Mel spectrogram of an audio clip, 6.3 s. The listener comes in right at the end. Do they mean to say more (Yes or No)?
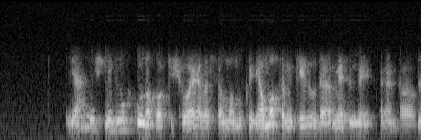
No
